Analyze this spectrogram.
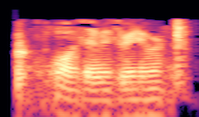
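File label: Police Patrol (Dispatch)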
